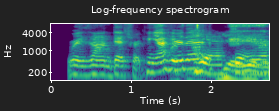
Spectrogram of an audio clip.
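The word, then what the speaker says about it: raison d'être: So I guess I want to see how this word is pronounced. Raison d'etre.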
